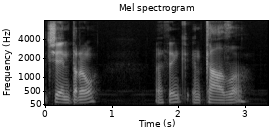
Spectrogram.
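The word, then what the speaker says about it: casa: It's not kro or not centro like in Italian you would say centro I think and kaza and this also makes an s sound.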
